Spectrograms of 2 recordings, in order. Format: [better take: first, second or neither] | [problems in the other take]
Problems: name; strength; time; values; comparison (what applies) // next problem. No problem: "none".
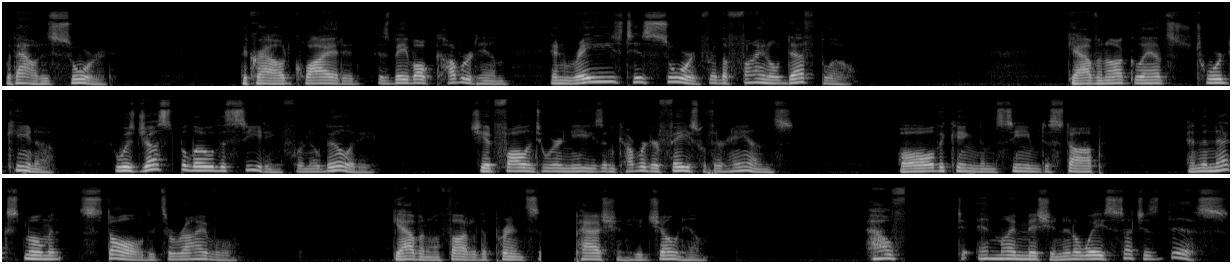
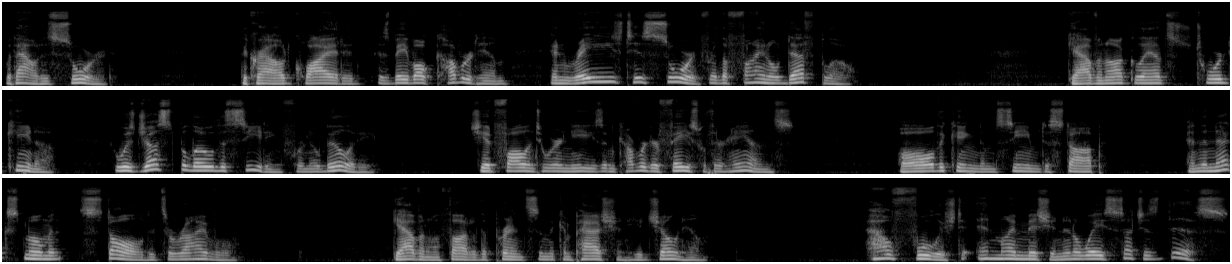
second | audio cutting out; at 30 s and at 34 s for 0.5 s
